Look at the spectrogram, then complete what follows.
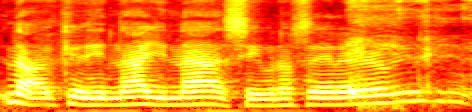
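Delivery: quiet, low-key speech. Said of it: "When I talk low".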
